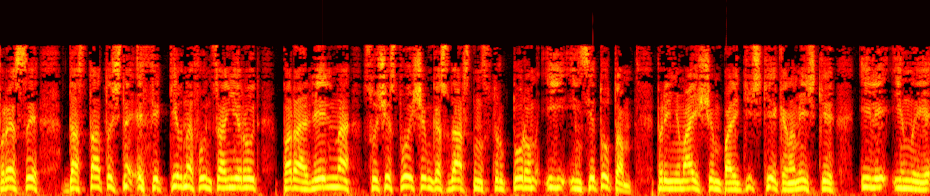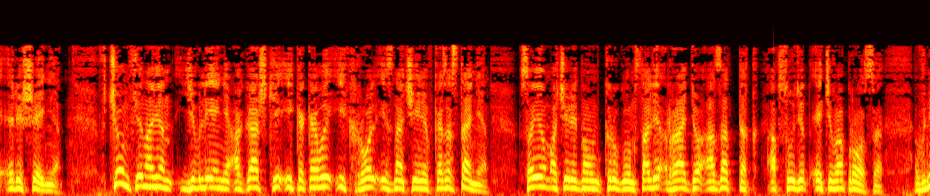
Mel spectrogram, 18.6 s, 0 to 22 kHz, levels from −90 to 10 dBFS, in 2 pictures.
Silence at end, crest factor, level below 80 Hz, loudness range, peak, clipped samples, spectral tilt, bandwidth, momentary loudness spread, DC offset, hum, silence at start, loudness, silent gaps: 0 s; 12 dB; -42 dBFS; 1 LU; 0 dBFS; under 0.1%; -5.5 dB/octave; 8.8 kHz; 5 LU; under 0.1%; none; 0 s; -13 LUFS; none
